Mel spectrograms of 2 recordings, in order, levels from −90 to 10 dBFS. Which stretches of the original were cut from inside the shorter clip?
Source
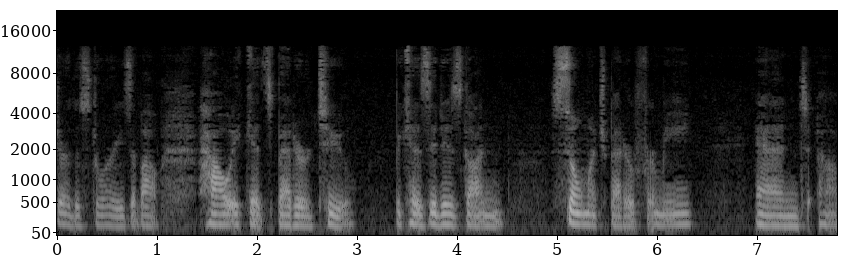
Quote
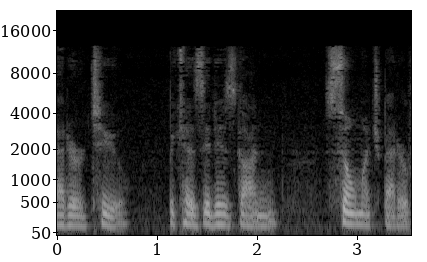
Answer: none

